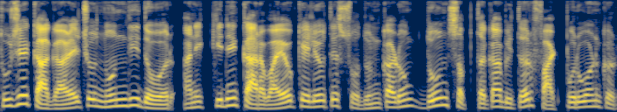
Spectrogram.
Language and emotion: Goan Konkani, neutral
